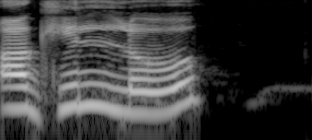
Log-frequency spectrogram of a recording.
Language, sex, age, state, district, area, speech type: Nepali, female, 30-45, West Bengal, Darjeeling, rural, read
